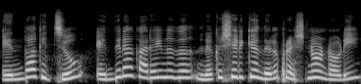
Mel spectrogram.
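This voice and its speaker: A woman voicing a lively young woman, a playful best friend, in a storybook reading. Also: sits high, fast, dry recording, close to an everyday voice. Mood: teasing. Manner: playful, bantering.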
